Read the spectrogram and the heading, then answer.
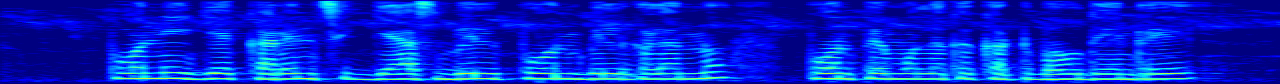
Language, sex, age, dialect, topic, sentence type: Kannada, male, 18-24, Northeastern, banking, question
